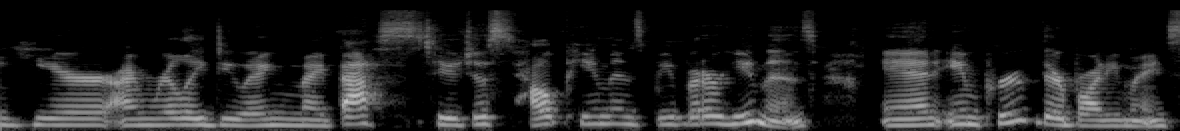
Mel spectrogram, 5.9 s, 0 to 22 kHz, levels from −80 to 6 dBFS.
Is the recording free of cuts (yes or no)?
no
